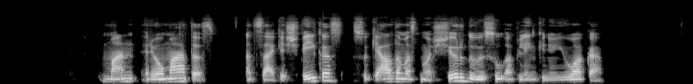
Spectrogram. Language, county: Lithuanian, Tauragė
